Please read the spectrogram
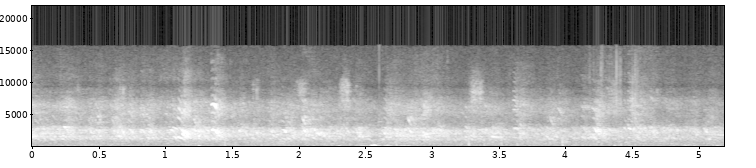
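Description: A flock of many birds calling at once, a dense, steady chorus of overlapping short calls.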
